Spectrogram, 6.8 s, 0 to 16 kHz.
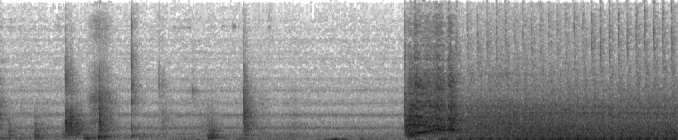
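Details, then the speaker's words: Rebuilt Arctic Cat 650 H1 ATV single after fitting a new flywheel to restore spark, carb not yet adjusted, first run: some clatter, then fires and settles into a quick, even, steady putter; healthy idle. "she runs boys she runs not only that she runs good since they're not ido we haven't done any adjustment with the carb yet"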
